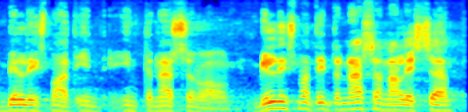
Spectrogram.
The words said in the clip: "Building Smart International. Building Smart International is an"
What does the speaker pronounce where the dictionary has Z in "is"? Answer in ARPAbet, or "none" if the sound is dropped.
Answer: S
